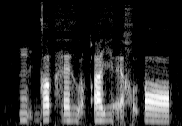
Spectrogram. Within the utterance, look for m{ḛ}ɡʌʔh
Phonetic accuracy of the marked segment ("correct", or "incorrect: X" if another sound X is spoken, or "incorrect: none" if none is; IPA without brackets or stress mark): incorrect: ḭ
